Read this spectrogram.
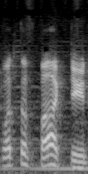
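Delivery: incredulous and giggling; laughing disbelief. Retold or imitated. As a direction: crack up at your own absurdity. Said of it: "and then I laugh because I'm saying something so ridiculous".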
